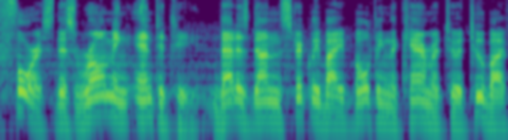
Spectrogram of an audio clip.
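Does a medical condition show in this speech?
No.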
